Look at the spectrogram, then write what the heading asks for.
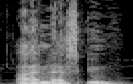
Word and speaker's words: Ionescu: Ionescu.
